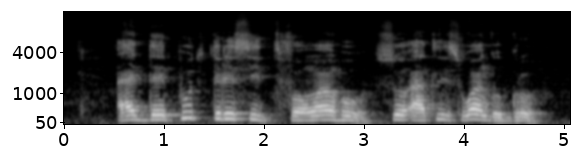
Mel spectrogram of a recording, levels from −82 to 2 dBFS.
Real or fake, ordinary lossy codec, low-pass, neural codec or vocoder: real; none; 14.4 kHz; none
